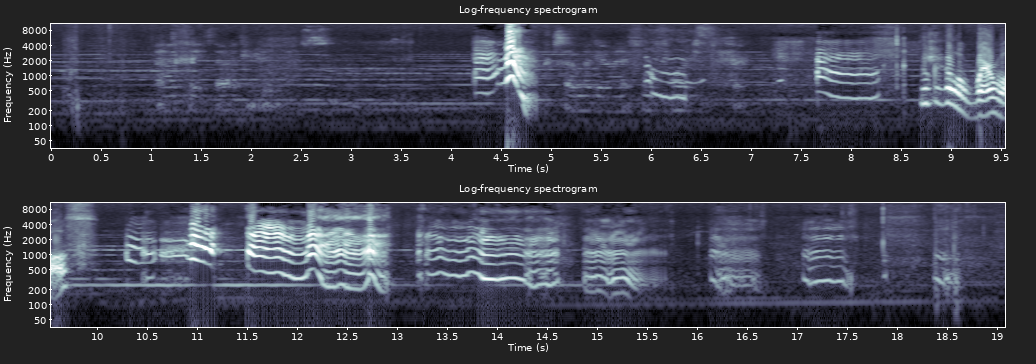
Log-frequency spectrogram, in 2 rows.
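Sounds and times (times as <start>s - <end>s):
dog howling and whining: 4.2s - 5.0s, 6.0s - 6.6s, 7.3s - 8.5s, 10.1s - 17.8s.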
